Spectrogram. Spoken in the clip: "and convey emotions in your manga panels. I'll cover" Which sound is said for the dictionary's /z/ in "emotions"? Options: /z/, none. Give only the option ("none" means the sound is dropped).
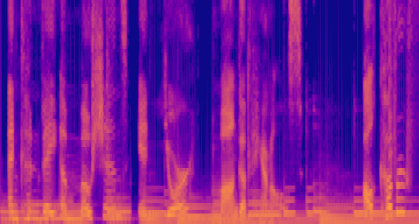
/z/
